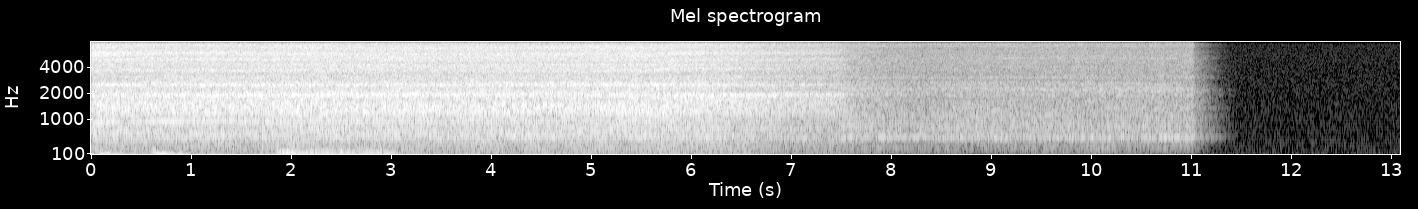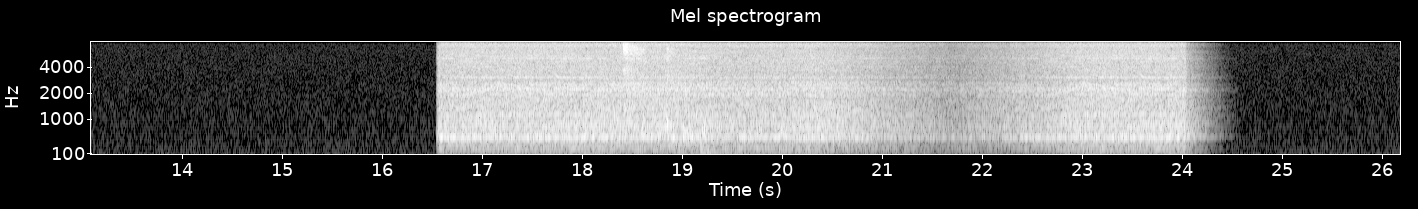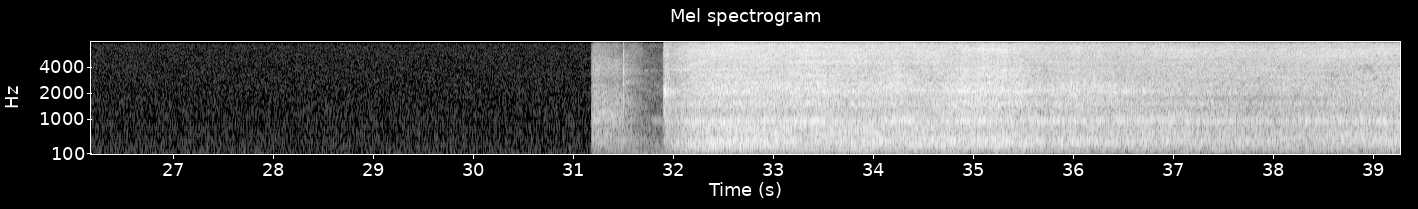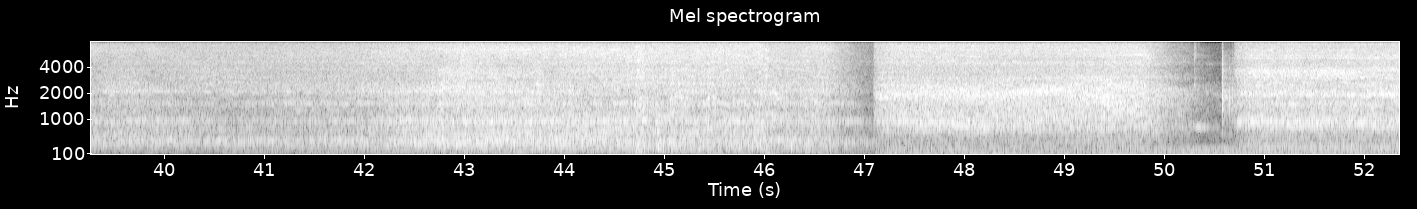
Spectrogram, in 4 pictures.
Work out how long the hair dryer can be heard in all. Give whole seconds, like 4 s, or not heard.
40 s.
